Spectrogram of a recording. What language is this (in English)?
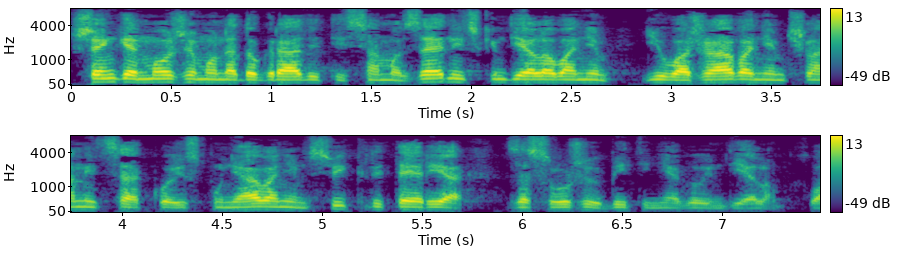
Croatian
